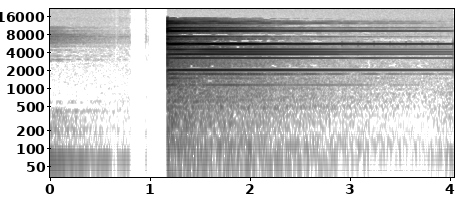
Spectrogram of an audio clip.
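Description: A single bright metallic ding, a struck chime-like tone, hits about a second in after silence and rings out, fading slowly over about three seconds.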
